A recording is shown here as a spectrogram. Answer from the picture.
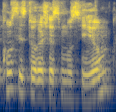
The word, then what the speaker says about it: Kunsthistorisches Museum: It is the Kunsthistorisches Museum, Art Museum in Vienna.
